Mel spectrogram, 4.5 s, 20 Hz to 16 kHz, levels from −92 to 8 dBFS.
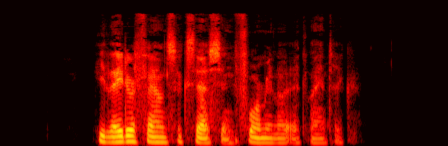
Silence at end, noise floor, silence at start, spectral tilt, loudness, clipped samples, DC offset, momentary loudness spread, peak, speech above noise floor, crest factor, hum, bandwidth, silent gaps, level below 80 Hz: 1.05 s; -84 dBFS; 1 s; -5.5 dB/octave; -29 LUFS; under 0.1%; under 0.1%; 19 LU; -12 dBFS; 55 dB; 20 dB; none; 11.5 kHz; none; -74 dBFS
